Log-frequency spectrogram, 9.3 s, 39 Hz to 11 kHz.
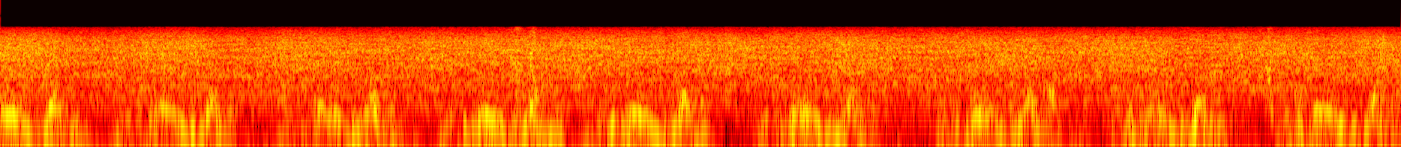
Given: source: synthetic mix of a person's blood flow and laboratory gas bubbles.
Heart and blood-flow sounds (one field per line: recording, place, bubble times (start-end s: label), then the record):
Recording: Doppler ultrasound of blood flow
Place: precordium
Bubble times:
3.37-3.68 s: bubbles
6.92-7.11 s: bubbles
8.42-8.51 s: bubbles
8.62-8.69 s: bubbles
From the record:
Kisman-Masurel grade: 122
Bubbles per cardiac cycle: 1 to 2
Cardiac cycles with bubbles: 10 to 50%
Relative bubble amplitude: moderate (0.250 to 0.450)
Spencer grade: 2 (many but less than half of the cardiac periods contain bubble signals, singularly or in groups)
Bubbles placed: anywhere in the cardiac cycle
